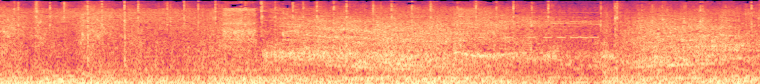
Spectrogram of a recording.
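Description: Weapons fire and explosions crackle in short bursts.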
